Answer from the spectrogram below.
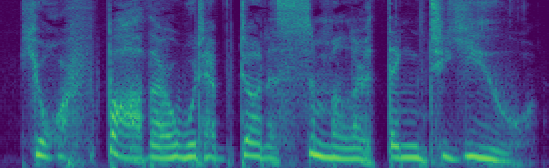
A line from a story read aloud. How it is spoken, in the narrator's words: the mouth hissed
